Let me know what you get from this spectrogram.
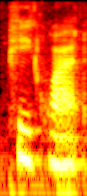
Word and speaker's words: Pequot: Pequot Indians. And I really hope I said that right. It's Pequot, P-E-Q-U-O-T.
